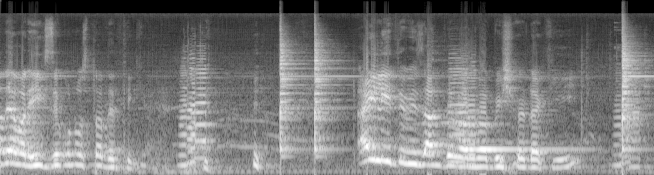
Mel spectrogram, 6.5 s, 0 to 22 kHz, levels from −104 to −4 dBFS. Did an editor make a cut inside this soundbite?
no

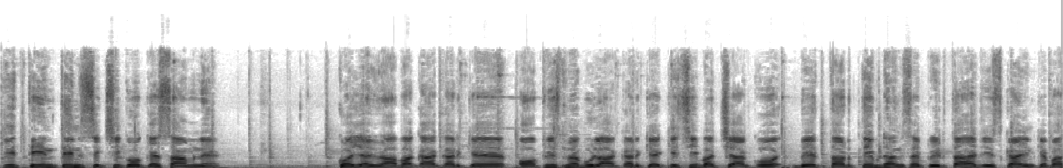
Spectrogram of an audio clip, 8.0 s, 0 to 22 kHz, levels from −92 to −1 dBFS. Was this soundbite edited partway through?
no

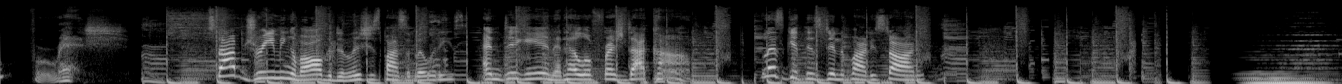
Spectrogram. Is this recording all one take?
no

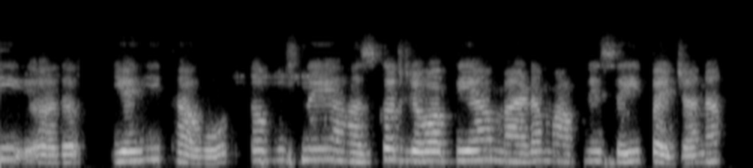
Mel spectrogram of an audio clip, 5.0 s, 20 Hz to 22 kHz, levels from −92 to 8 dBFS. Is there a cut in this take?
no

